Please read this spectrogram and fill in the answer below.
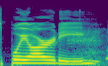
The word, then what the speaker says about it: Boyardee: You're saying it wrong. It's Boyardee.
